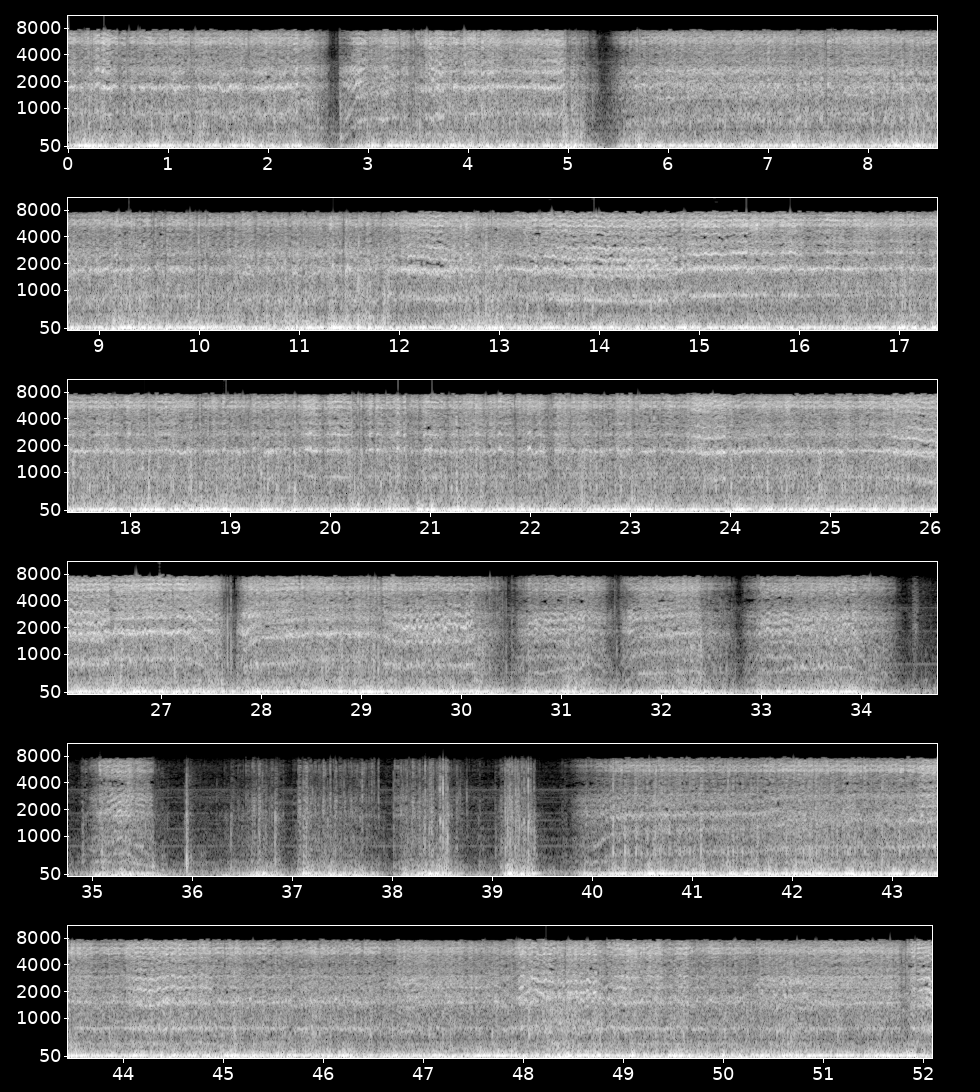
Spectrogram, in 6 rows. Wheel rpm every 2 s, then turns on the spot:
220, 170, 150, 210, 220, 210, 220, 220, 230, 230, 230, 230, 230, 170, 190, 90, 90, 30, 20, 30, 150, 200, 200, 200, 200, 190.
34-38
